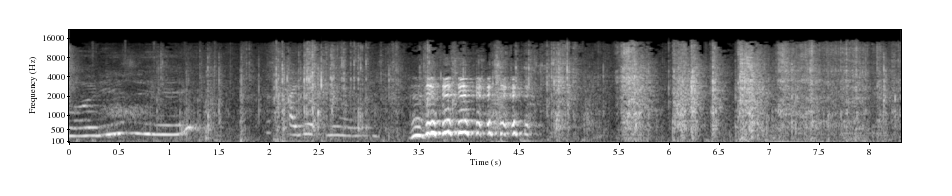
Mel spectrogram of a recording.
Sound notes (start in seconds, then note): 0.0 paper ripping; 3.4 laughs; 5.0 paper ripping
